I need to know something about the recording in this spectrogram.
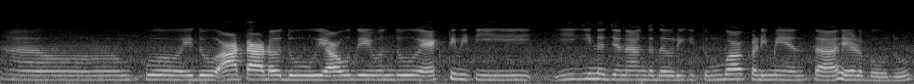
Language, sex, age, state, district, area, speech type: Kannada, female, 45-60, Karnataka, Shimoga, rural, spontaneous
